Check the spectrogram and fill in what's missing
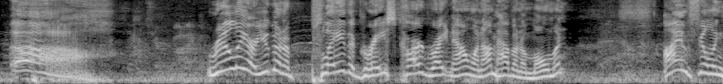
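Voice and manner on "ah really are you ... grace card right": exasperated disbelief. Retold or imitated. Exasperated at the grace remark.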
